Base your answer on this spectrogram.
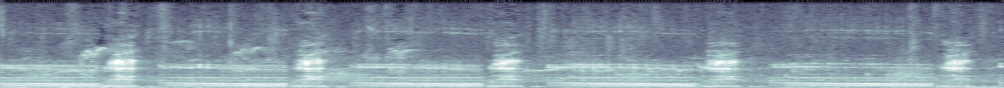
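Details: A koala's mating call in the Australian bush: long, droning, snore-like groans broken every two seconds by harsh gasping intakes, loud and strange, likened to a sick cow crossed with a braying donkey.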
